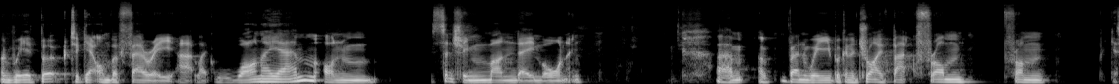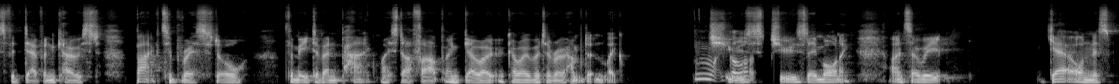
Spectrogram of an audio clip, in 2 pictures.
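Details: Adult who stammers; stammering.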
